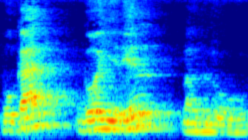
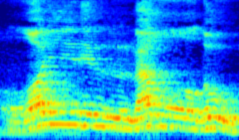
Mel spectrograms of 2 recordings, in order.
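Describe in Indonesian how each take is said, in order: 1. Dimulai dengan bunyi 'g' yang keras. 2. Dimulai dengan bunyi 'gh' yang lembut dari tenggorokan. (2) "bukan huruf go tapi gha"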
